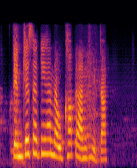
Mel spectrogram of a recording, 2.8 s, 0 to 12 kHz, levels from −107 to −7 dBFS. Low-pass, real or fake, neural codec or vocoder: 7.2 kHz; fake; codec, 16 kHz, 0.5 kbps, X-Codec, HuBERT features, trained on general audio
